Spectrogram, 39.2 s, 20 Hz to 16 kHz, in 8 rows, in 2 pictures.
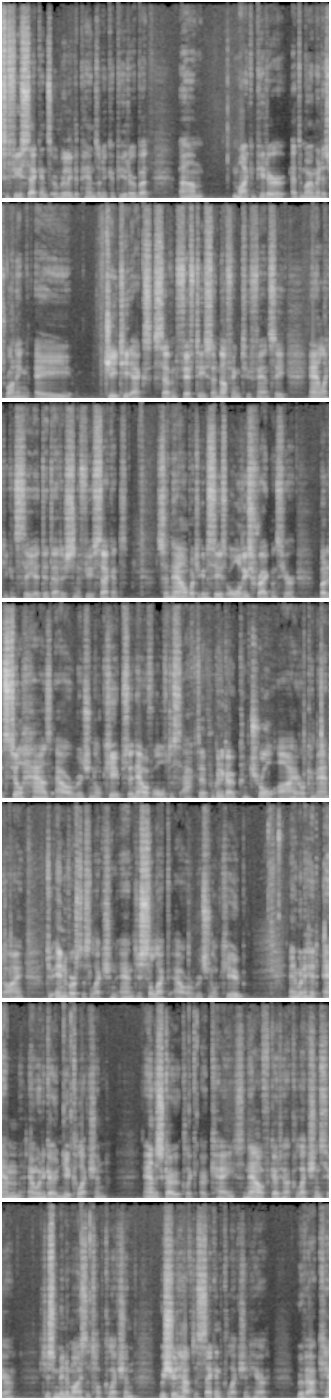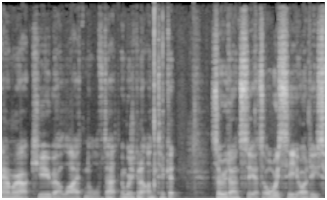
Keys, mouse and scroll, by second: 19.5 ctrl+i, 21.5 g, 23.7-30.6 right drag, 24.4 m, 30.6 click, 36.6 click, 37.1-37.5 scroll down 2, 37.5-39.1 middle drag, 38.1-38.9 scroll up 2.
